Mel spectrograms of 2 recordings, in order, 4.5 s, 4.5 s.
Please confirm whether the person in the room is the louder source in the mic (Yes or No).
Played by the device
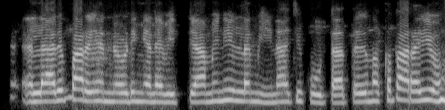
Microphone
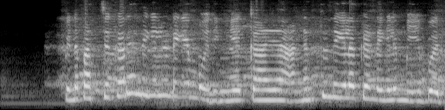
Yes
